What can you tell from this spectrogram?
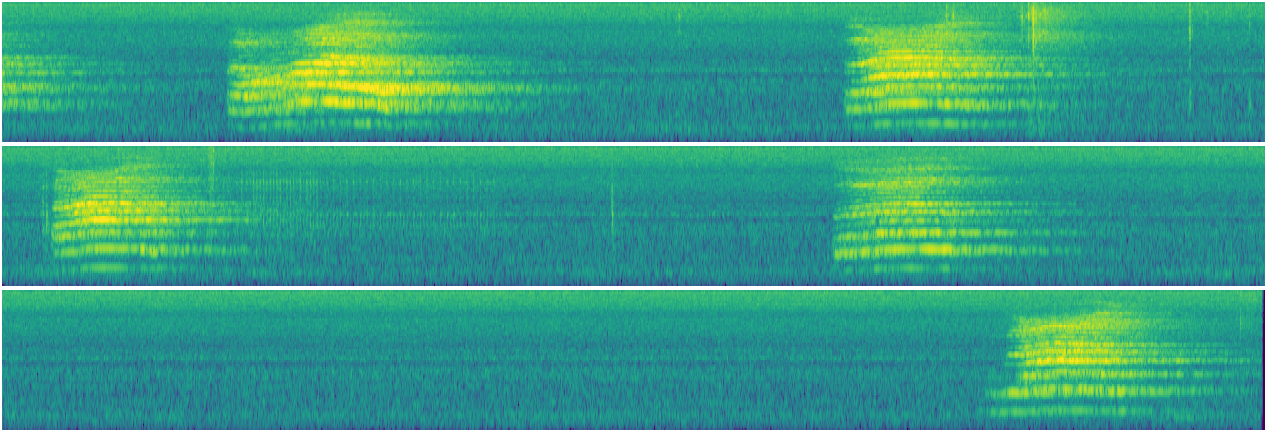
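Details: Tarzan, a pet cat, crying indoors: five drawn-out, harmonic meows, each about a second long, arriving at irregular gaps of roughly two to four seconds, with quiet room background between them.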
